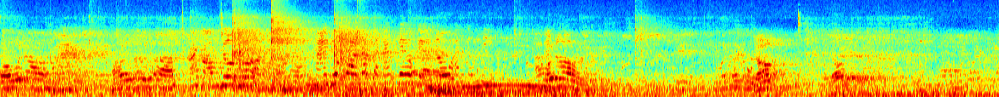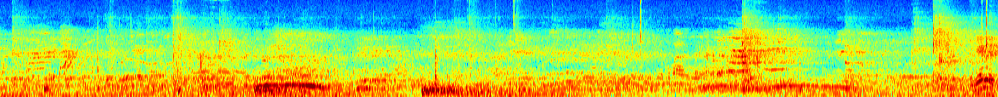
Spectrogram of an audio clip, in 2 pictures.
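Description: Young men talk and call out casually in a large echoing hall.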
